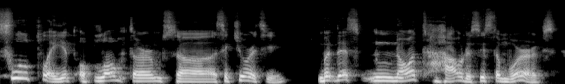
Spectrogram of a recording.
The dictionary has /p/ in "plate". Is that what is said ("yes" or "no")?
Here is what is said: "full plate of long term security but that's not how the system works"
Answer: yes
